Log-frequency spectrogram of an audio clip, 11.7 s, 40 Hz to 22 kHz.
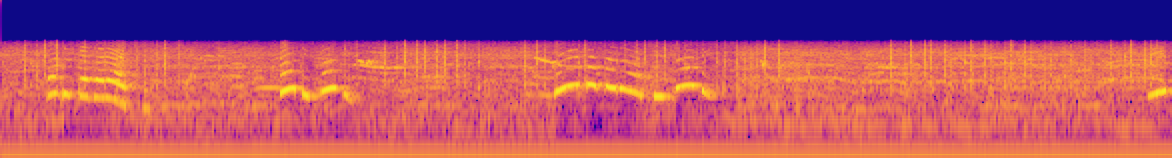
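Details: Yorkshire Terrier puppy, 60 days old, trying to get onto a couch, gives high, wavering whines and yelps in rising-and-falling bursts, with a steady room hum and faint background noise throughout.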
